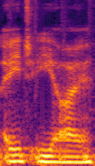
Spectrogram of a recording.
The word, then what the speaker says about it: HEI: In an older video of mine, I mispronounced the AGI distributor. I called it the Hay distributor, but obviously, like I think someone mentioned that it's an European thing. It's an HEI distributor.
